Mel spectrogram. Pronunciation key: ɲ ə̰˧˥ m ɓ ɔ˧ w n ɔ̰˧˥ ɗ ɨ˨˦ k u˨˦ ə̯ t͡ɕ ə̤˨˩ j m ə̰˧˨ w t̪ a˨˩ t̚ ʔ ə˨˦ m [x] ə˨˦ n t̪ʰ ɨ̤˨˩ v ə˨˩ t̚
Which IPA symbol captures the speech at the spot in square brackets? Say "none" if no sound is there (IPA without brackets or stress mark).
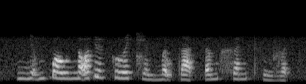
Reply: x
